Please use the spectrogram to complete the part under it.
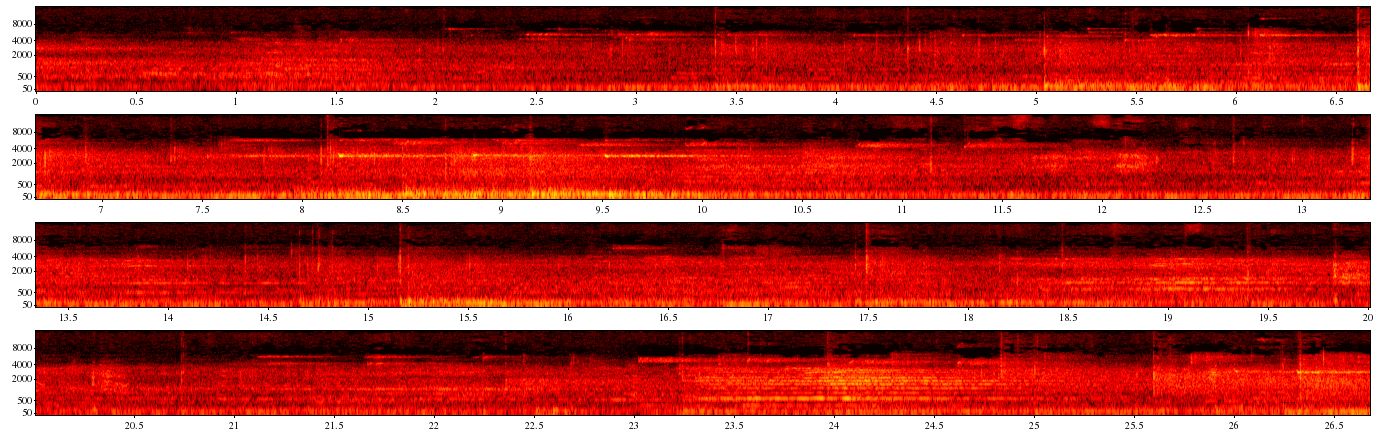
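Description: A ball thumps off feet and the floor.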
